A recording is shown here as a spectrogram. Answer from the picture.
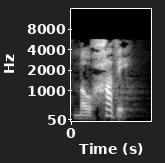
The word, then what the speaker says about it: Mojave: He said, "Sir, it's pronounced Mojave." He said, "Well, it's spelled with a J." He said, "I understand. Here in California, many of our words are Spanish words, and so the J is pronounced like an H."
